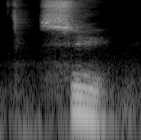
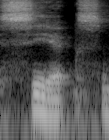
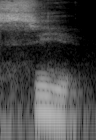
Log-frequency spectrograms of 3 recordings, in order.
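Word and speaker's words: Sioux: Um, Sue, I used to call it CX, but then when I actually searched up how to pronounce it, it's Sue.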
